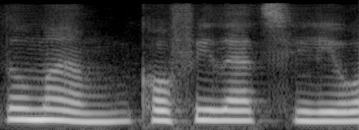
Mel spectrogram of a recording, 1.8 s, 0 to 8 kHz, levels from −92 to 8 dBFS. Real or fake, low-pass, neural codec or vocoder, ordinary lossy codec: fake; 7.2 kHz; codec, 16 kHz, 0.2 kbps, FocalCodec; MP3, 48 kbps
